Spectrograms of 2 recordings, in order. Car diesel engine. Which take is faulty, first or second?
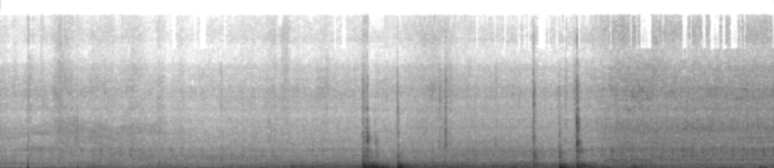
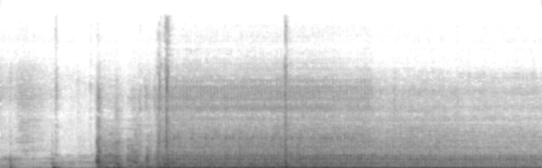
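second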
